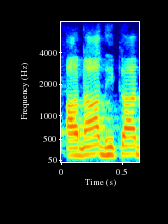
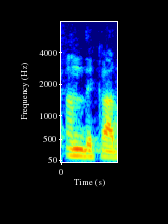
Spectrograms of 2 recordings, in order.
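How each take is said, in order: First: अनाधिकार with long "naa"; wrong long vowel. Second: अंधिकार said "an-dhikaar"; no long aa after the n in अंधिकार; correct short form. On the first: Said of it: "नहीं होता है". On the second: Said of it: "होता है". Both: Shown as a demonstration.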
